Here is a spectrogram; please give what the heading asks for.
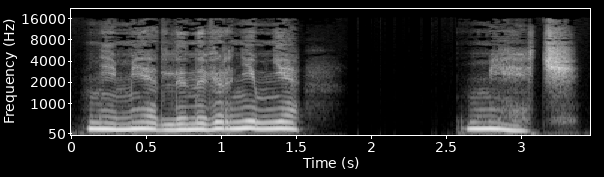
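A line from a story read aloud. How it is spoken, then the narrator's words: Breathed out. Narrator (Russian): выдохнула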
